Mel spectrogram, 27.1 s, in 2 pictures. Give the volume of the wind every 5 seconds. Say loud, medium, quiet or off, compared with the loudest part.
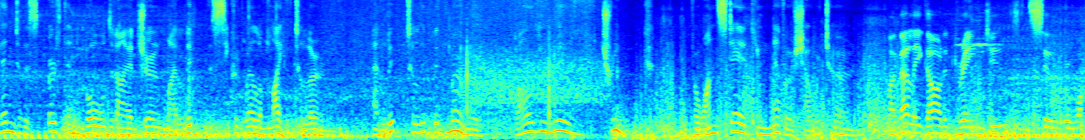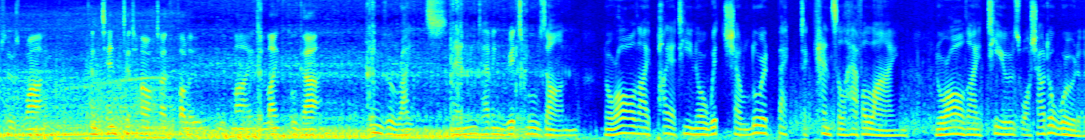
loud, loud, loud, loud, quiet, medium.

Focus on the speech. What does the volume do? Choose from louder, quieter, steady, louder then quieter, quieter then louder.
steady.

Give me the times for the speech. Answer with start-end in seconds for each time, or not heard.
0.0-27.0.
